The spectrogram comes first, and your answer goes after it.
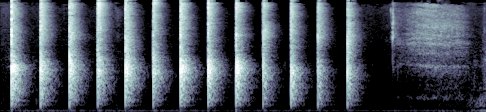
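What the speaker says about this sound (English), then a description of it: "I think we should get a little standing ovation." About a dozen evenly spaced, sharp hand claps from a small group at a science and technology fair awards ceremony, loud and close, ending abruptly before a faint stretch of background noise.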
